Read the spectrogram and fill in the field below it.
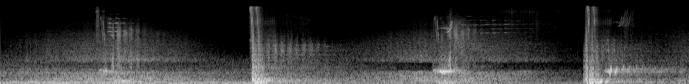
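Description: A portal gun fires with a sharp electronic zap.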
